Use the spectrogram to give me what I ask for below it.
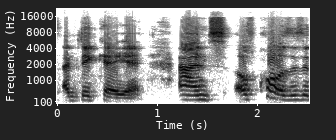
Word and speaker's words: Adekeye: Did I pronounce that right? Yes. Yes, ADEKEYE.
